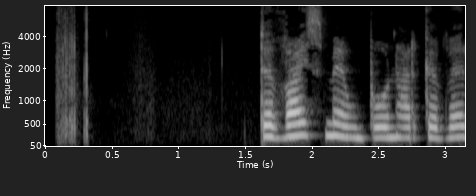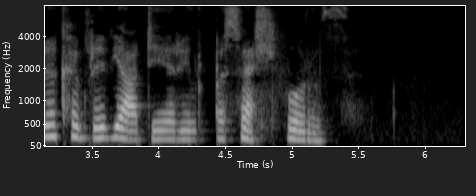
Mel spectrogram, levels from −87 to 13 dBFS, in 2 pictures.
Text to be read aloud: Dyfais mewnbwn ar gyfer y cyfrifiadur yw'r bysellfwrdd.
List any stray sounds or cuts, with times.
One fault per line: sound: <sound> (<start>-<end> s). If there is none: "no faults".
no faults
